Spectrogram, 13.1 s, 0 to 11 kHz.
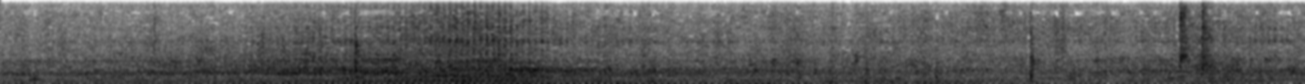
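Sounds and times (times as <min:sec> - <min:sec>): engine running: 0:00.0 - 0:13.0.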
